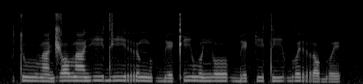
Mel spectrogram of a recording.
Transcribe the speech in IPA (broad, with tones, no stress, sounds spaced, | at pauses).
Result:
t uː˨ β ã˨ d͡ʒ ɔ˦ β ã˦ j iː˦ d iː˦ r ʊ˦ ŋ u˨ ɡ͡b e˨ kʼ iː˦ w ʊ˦ ɲ oː˦ ɡ͡b e˦ k i˦ t iː˦ ɡʷ e˦ r ɔ˨ ɡʷ e˨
